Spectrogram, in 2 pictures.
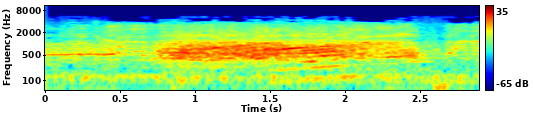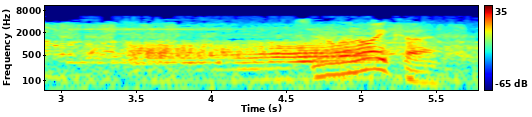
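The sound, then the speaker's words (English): A car engine revs up and pulls away from a traffic light as it changes, its loud roar climbing in pitch over several seconds with a second surge of acceleration near the end. “When the light changes, take off behind them.”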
